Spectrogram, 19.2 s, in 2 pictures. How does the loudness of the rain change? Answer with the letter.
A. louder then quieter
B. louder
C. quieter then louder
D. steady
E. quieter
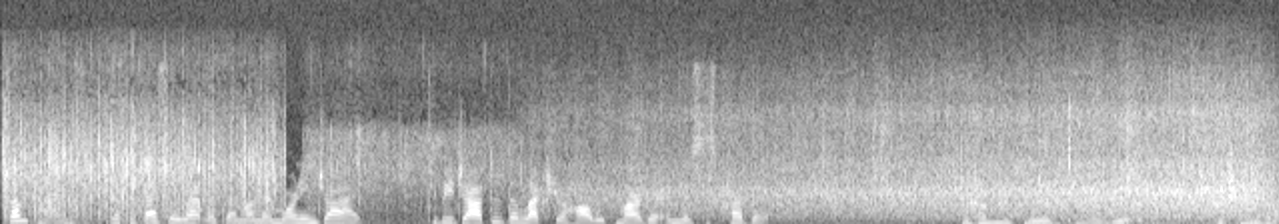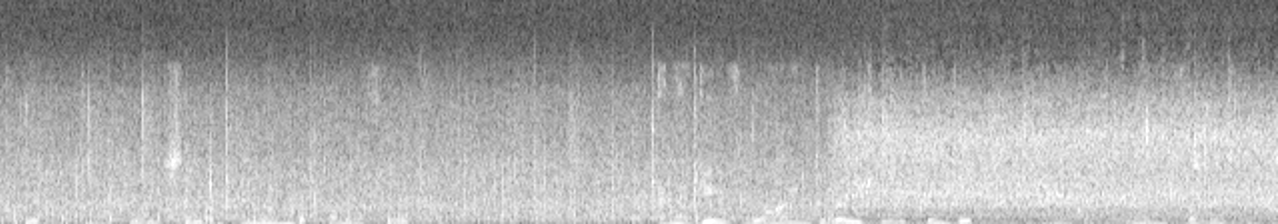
B.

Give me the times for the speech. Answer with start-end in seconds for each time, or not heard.
0.0-6.0, 7.2-12.8, 14.3-19.1.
